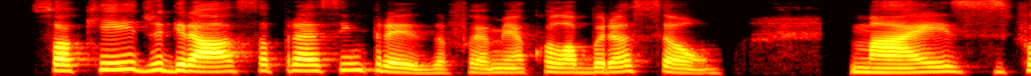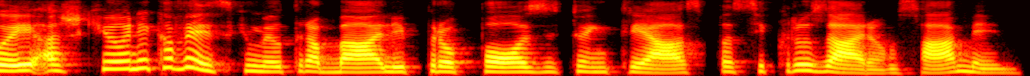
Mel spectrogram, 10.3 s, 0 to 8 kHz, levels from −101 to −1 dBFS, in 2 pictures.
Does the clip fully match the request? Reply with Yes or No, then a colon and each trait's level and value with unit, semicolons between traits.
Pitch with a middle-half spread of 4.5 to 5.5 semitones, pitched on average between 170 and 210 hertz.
Yes: average, 5.0 semitones; high, 190 Hz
